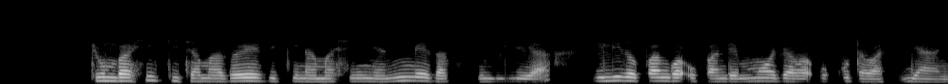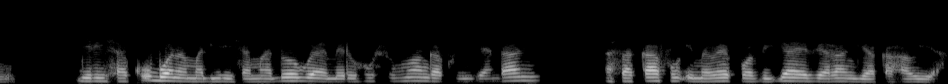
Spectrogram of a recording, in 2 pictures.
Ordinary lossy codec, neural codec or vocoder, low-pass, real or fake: Opus, 32 kbps; codec, 44.1 kHz, 7.8 kbps, DAC; 3.6 kHz; fake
